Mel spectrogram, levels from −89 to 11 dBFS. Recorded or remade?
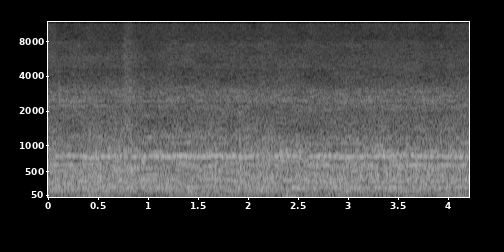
remade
